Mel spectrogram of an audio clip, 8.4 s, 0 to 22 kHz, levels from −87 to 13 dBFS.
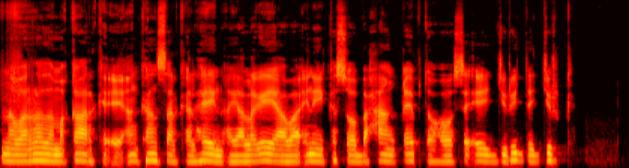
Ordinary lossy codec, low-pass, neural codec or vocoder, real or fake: none; none; none; real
